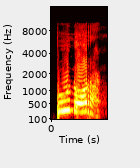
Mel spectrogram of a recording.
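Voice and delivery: very high, loud shocked outcry; acted scandalised yell; aghast exclamation. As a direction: shriek it back in horrified disbelief. Barsiso aghast at the suggestion.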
